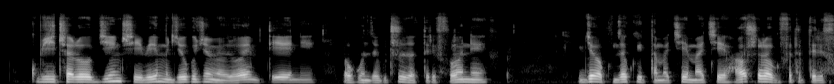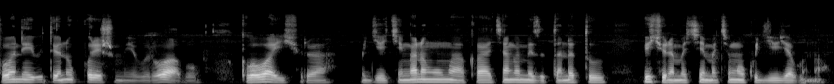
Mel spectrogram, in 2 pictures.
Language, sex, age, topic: Kinyarwanda, male, 18-24, finance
